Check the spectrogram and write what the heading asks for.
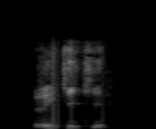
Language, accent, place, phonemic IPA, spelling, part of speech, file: French, France, Lyon, /ʁi.ki.ki/, rikiki, adjective, LL-Q150 (fra)-rikiki.wav
- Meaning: alternative spelling of riquiqui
